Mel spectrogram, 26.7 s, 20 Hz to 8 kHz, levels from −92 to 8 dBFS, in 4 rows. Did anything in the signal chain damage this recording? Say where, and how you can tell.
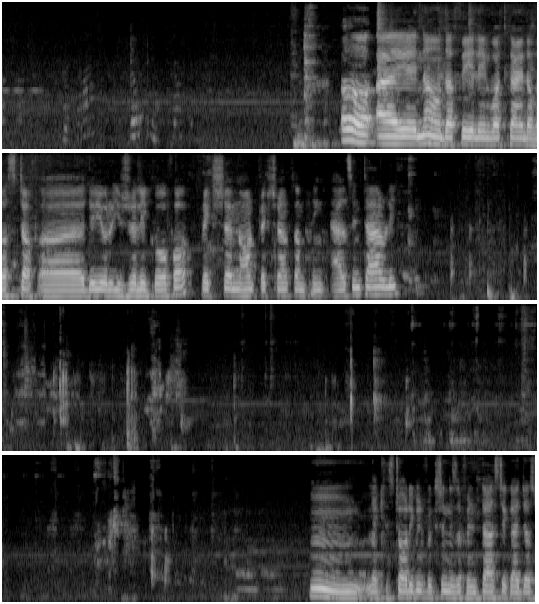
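Yes, at the call-processing stage: echo leak at 10.05, 11.82, 13.47, 17.99 and 23.37 s. Faint copies of the speech return 223 to 282 ms late, about 25 to 35 dB down. They sound like distinct delayed repeats rather than smeared room reverb, likely from incomplete echo cancellation.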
